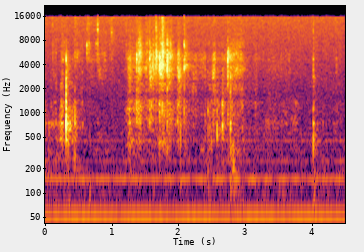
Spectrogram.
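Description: Fingertips and nails scratch and tap a small clear plastic box full of green playing cards resting on a table. A sharp tap opens the clip, followed by quiet, bright, crinkly scratching in two bursts, and a final short tap near the end. Each tap dies away almost instantly with no ring.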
